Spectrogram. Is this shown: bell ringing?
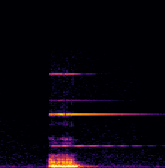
yes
